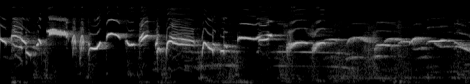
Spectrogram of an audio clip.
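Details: Competition-training recording of an Oriental magpie-robin: quick, tumbling whistles and chirps at the start, settling into smoother slurred notes and a long series of gently falling whistles.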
